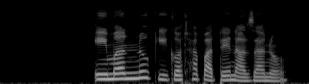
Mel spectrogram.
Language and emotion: Assamese, neutral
